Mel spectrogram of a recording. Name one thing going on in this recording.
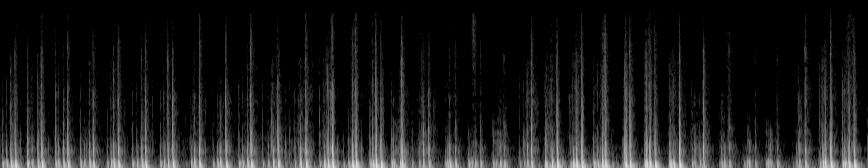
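Hands tap a steady, fast rhythm of deep, booming strokes on a hand drum.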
